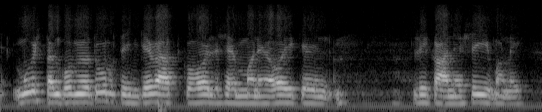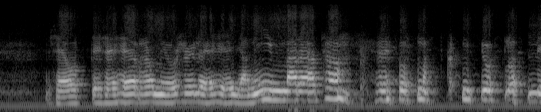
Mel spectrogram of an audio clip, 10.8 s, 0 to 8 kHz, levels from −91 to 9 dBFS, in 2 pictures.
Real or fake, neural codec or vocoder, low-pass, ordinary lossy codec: real; none; 7.2 kHz; none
